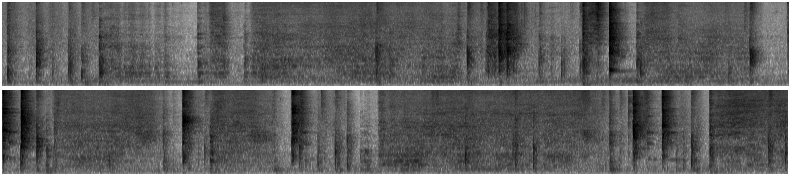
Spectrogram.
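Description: A drywall taping knife scrapes, spreading joint compound over drywall.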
